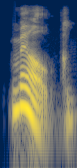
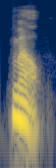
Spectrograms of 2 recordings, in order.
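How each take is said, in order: First: The vowel is a short, close i sound. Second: The vowel is a more open e sound. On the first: The speaker calls it right. "The vowel I is short" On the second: The speaker calls it wrong. "the vowel I is replaced by E, which makes the vowel sound more open"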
